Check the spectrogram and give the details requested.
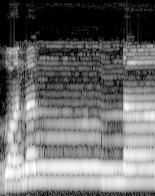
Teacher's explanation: وَأَنَّا ظَنَنَّا، ظا کے بعد دو نون ہے، ایک نون کے اوپر زبر ہے اور دوسرے نون کے اوپر بھی زبر ہے، لیکن اس کے ساتھ ساتھ اس کے اوپر تشدید بھی ہے، تو پہلا جو نون ہے درمیان میں یہ جس کے اوپر زبر ہے، اس کو دوسرے نون کے ساتھ ملا کر پڑھیں گے، غنہ کریں گے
